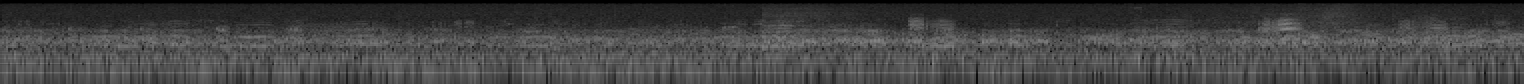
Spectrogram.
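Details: Flamingos on the Larnaca salt lake, Cyprus, produce a restless honking chorus. A few louder, sharper nasal calls stand out above the crowd, and there is constant low wind noise.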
